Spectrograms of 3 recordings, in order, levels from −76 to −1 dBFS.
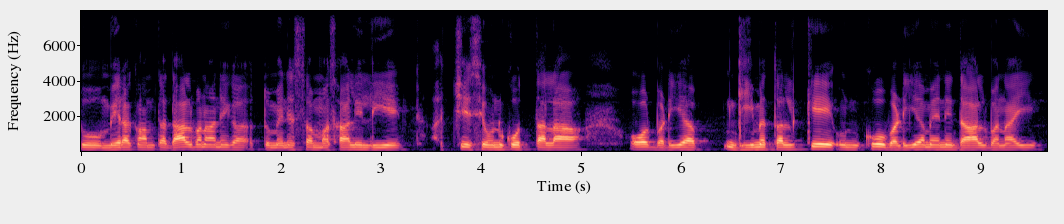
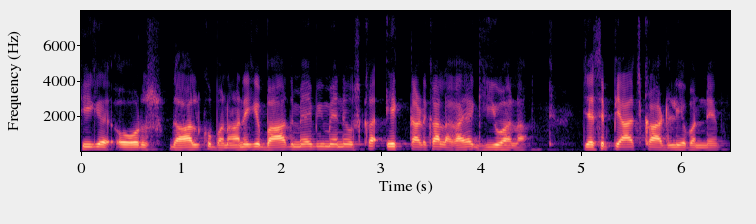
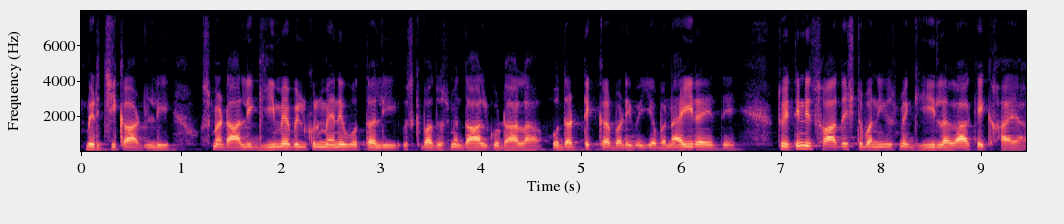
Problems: none marked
